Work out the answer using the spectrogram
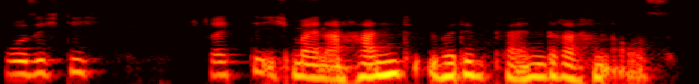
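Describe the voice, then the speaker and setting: A woman narrating a story in a measured, steady way, her voice low and very dark. A gravelly creak and a husky edge run through her reading. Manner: measured first-person storytelling.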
